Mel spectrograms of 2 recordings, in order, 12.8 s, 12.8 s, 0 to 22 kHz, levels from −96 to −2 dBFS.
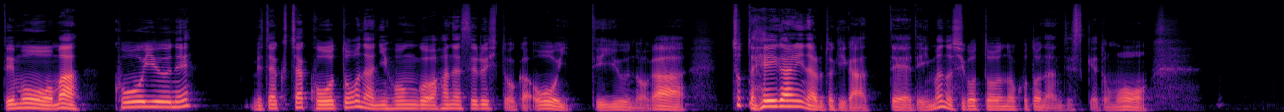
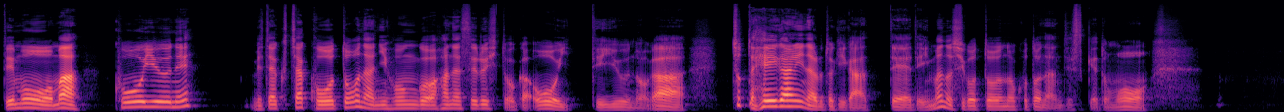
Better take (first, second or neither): first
